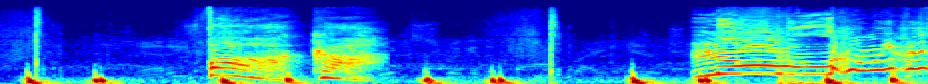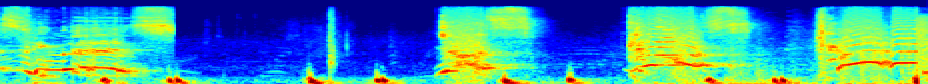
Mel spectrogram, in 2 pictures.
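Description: A young man speaks with excitement close to a microphone.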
